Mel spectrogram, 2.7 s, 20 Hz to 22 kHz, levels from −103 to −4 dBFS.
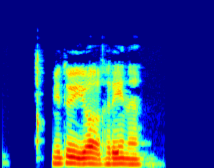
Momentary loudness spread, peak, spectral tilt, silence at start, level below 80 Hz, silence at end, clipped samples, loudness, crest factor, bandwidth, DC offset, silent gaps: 18 LU; -2 dBFS; -7.5 dB/octave; 0.45 s; -62 dBFS; 0.9 s; under 0.1%; -16 LUFS; 18 dB; 7 kHz; under 0.1%; 0.58-0.65 s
